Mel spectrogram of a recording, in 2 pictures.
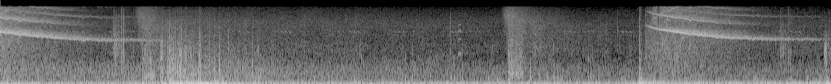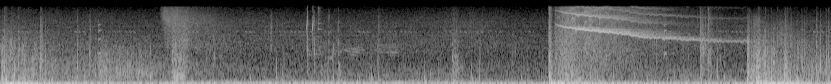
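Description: Fireworks whistle as they shoot up into the sky.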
